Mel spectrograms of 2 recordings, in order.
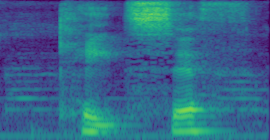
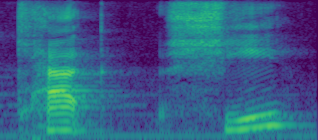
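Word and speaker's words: Cait Sith: It's typically everyone just says Kate Cy in this. This is a name of a character in Irish folklore. It is pronounced cat she just come to know the character is Kate Sith.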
